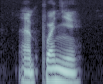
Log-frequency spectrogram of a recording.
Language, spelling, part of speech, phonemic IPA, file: French, poignet, noun, /pwa.ɲɛ/, Fr-poignet.ogg
- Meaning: 1. wrist 2. carpus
